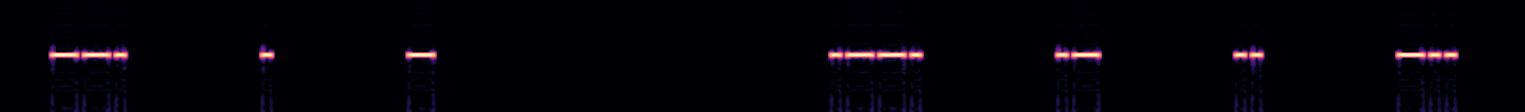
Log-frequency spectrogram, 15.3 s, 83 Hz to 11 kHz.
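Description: Morse code, heard as a keyed tone, about 15 wpm, spaced as for 5 wpm, 1000 Hz. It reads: GET PAID
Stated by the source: Morse code sent at 5 wpm.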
